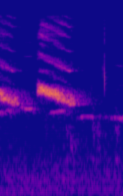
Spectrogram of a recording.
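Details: Tame Chinese hwamei, caged for more than five years in Hanoi, Vietnam, gives a single long, strong whistle that slowly falls in pitch, followed by a faint chip.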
